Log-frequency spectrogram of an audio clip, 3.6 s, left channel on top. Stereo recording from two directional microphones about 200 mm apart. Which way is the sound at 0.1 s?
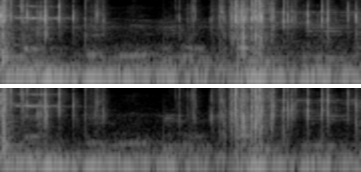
25° right (ahead or behind).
